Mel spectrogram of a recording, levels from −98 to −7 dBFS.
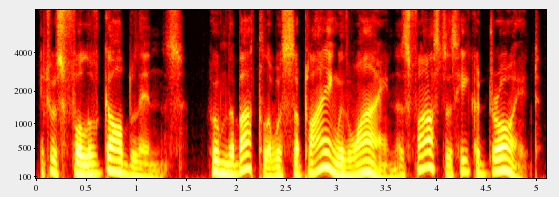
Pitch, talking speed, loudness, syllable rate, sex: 135 Hz, 225 wpm, -18 LUFS, 4.7 syllables/s, male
